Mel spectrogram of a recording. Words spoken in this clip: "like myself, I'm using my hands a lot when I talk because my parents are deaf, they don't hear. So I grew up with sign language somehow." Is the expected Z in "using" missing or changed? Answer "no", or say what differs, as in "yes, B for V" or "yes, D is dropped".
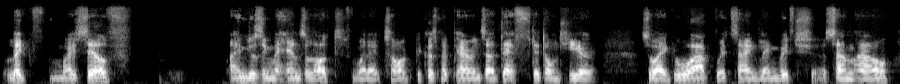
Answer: no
